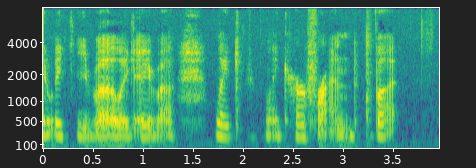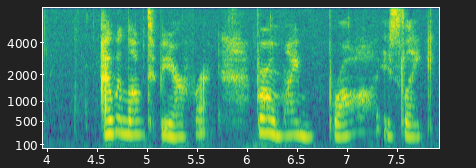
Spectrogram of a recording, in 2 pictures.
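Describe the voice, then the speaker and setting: A young woman, a little hoarse from losing her voice, chatting casually about books she read, rambling with lots of fillers and giggles. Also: on the high side, a little mellow, dry recording. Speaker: book vlogger. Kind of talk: casual book wrap-up chat.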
